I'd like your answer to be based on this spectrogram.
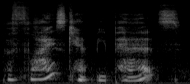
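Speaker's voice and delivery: soft whisper of doubt. Acted. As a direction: whisper it as an aside. Judges voiced, whispered.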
